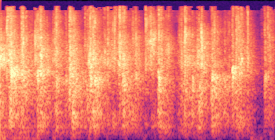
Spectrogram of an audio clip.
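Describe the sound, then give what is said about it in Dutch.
An audience applauds a guest at a live talk show with dense, steady clapping from many hands. It is fairly faint, continues without pause and has no voices over it. “ik wil graag een groot applaus voor de vriendin Christabel.”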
